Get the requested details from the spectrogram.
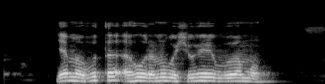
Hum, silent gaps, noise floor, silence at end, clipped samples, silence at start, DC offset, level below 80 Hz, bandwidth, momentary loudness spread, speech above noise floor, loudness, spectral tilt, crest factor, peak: none; none; -54 dBFS; 0.55 s; under 0.1%; 0.55 s; under 0.1%; -52 dBFS; 7.8 kHz; 7 LU; 40 dB; -15 LUFS; -7 dB/octave; 12 dB; -2 dBFS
